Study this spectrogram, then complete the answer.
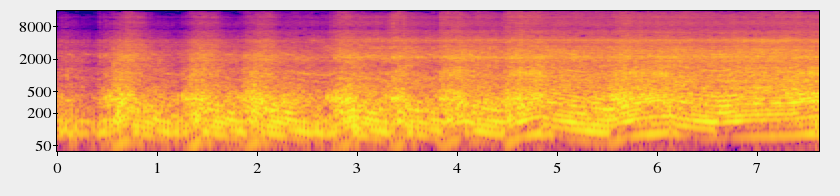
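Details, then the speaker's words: Yamaha X-Ride fuel-injected Blue Core scooter after throttle body cleaning and scanner reset: clean blip, revs drop straight back to a steady, even idle with no hanging revs; normal idle and throttle response. "ya stasioner sip untuk stasionernya jangan terlalu tinggi jangan juga terlalu rendah Ya intinya pokok enggak matian dan pada waktu digas enggak pandang Los gasnya ya"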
